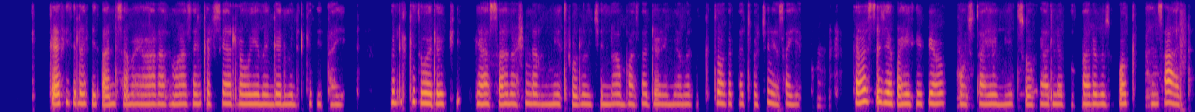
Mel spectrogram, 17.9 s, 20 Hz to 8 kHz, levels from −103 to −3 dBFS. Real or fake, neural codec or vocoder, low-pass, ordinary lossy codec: real; none; 7.2 kHz; Opus, 16 kbps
